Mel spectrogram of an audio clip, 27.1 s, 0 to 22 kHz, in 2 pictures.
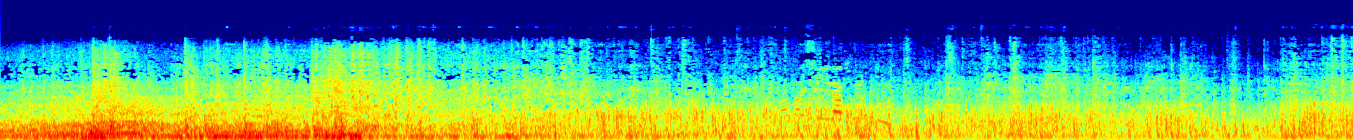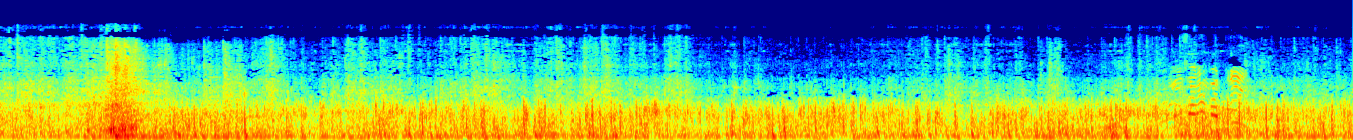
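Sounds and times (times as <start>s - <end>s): vehicle rumbling over rough ground: 0.0s - 27.0s
horses galloping: 0.8s - 27.0s.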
